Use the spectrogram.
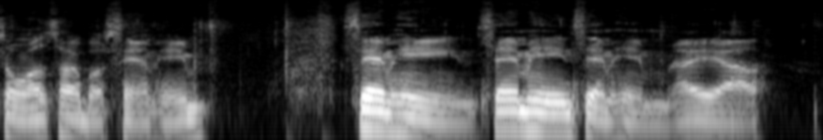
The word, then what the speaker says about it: Samhain: Made a video talking about Sam Hain a lot. And first of all, I just want to say I know it's not pronounced Sam Hain. I know it's Samhain, but I didn't want to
